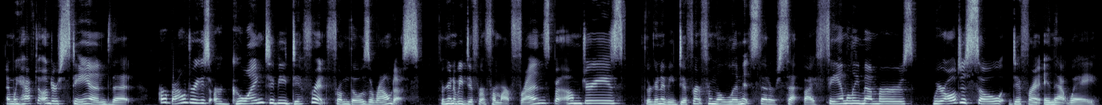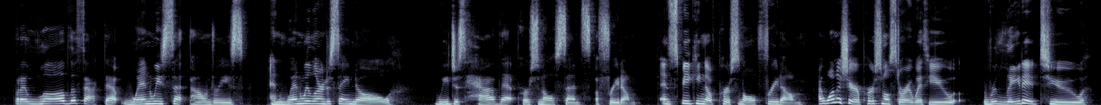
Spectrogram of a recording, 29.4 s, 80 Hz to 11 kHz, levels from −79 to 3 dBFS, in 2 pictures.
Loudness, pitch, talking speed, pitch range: -17 LUFS, 235 Hz, 175 wpm, 205-260 Hz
